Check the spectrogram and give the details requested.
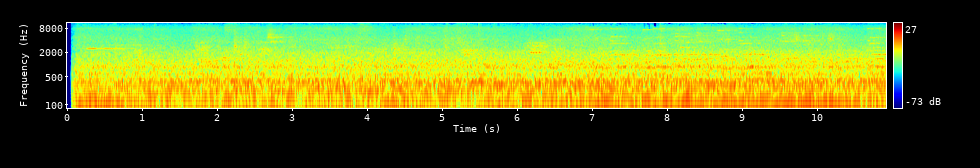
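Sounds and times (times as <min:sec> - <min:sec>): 
subway train sounds at Korakuen station: 0:00.1 - 0:10.9.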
